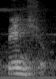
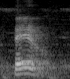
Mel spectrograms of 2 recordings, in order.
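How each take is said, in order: First: The middle consonant is a ch-like sound. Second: The middle consonant is a trilled r sound. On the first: The speaker calls it wrong. "Ellos estarían pronunciando de esta manera" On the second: The speaker calls it right. "no pronuncian perro"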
